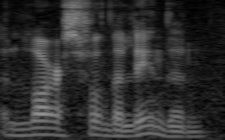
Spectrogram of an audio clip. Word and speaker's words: Lars van der Linden: I believe it was Lars van der Linden. Which is also a Dutch name, by the way, and I pronounced that one correctly too.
